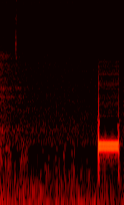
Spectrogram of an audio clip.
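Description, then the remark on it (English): A single short burst of a steady telephone ringing tone, as heard down the line while a call to Annabelle goes unanswered, sounds near the end over a low background hum. “Who are you ringing?”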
